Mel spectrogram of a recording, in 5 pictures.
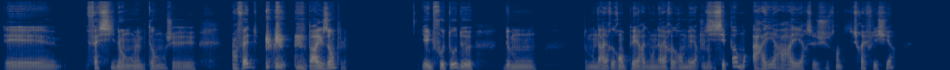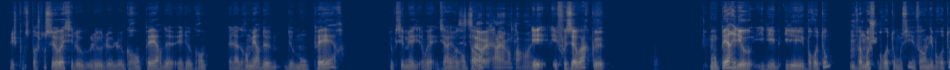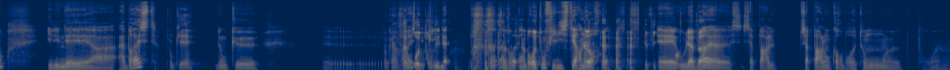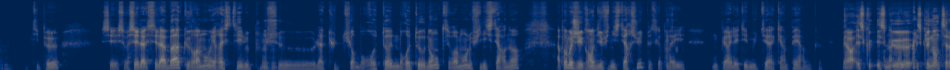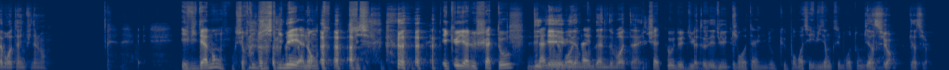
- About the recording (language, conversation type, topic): French, podcast, Quel rôle jouent les photos anciennes chez toi ?
- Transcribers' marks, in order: throat clearing; stressed: "père"; laugh; laughing while speaking: "Évidemment"; other background noise; throat clearing; laugh; tapping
